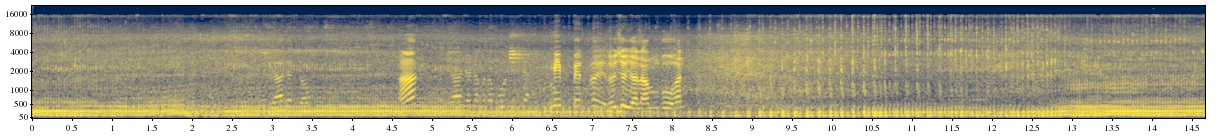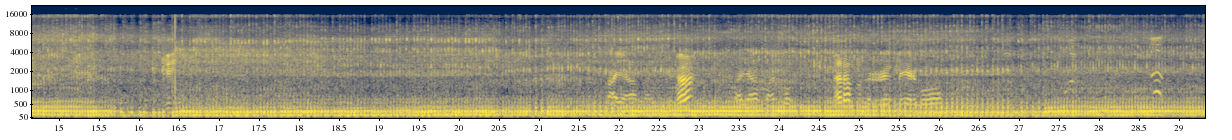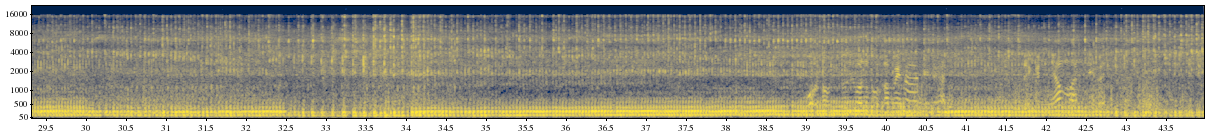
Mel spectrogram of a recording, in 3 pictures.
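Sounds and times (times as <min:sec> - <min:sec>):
motorcycle engine running: 0:00.0 - 0:43.9.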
